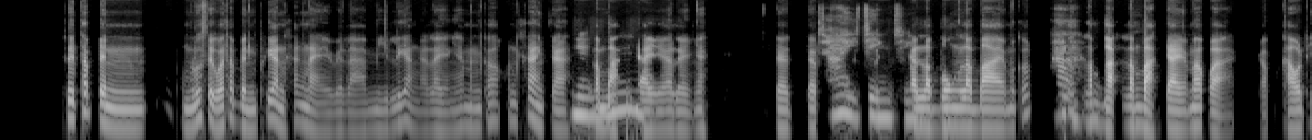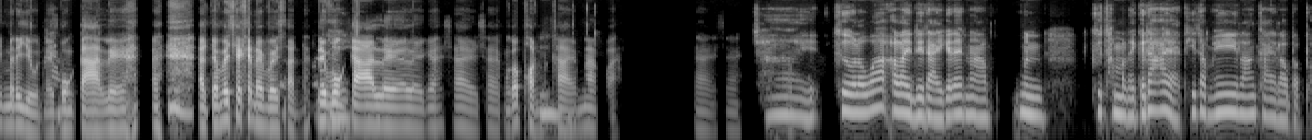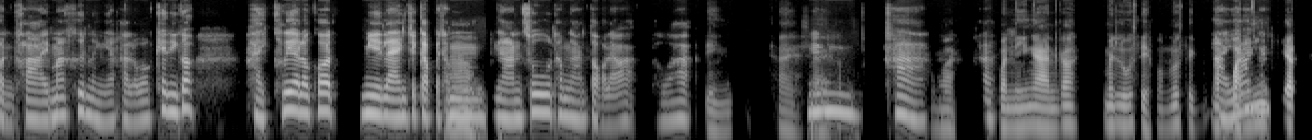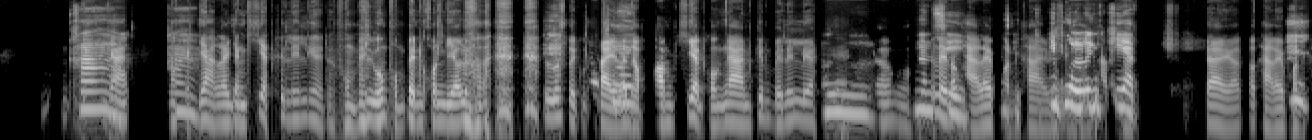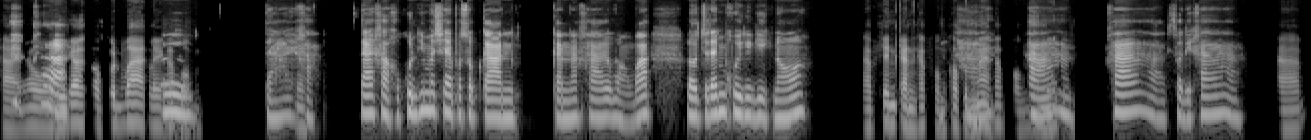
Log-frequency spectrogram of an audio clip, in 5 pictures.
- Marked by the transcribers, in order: unintelligible speech; laughing while speaking: "เลย"; tapping; unintelligible speech; laughing while speaking: "ไม่รู้"; chuckle; other background noise; chuckle
- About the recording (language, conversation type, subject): Thai, unstructured, เวลาทำงานแล้วรู้สึกเครียด คุณมีวิธีผ่อนคลายอย่างไร?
